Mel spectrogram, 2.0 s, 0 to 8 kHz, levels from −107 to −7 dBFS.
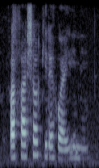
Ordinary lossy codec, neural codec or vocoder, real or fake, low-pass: none; none; real; 7.2 kHz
